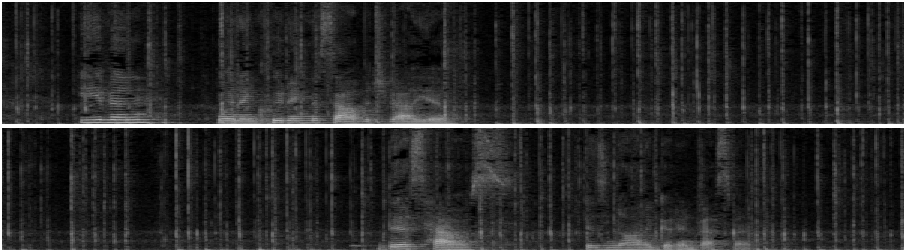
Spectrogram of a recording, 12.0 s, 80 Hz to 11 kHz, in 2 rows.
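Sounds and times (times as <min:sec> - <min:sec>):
typing on computer keyboard: 0:00.0 - 0:12.0.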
